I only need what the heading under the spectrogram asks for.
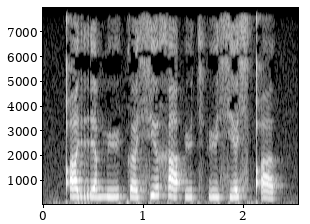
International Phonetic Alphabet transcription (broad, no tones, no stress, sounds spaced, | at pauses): qʼ ə rʲ a m y k œ sʲ ə x a ʔ y t͡sʼ y sʲ œ sʲ qʼ ə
